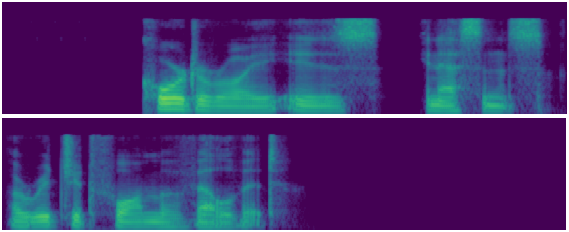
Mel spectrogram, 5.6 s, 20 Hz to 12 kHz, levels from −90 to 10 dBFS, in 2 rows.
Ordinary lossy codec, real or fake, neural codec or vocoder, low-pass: none; fake; codec, 16 kHz, 0.9 kbps, LongCat-Audio-Codec; 7.2 kHz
